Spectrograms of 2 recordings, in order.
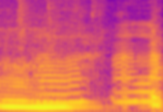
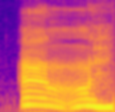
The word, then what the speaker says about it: Allah: Dia membaca ini secara letter tekstual Allah jadinya. Allah padahal pengejaan kesopanan kepada Tuhan itu L-nya jadi tipis. Iya. Kita menyebutnya Allah. Itu bukti kita sopan ya.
